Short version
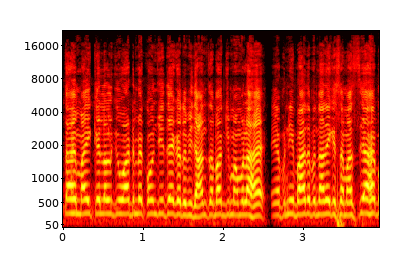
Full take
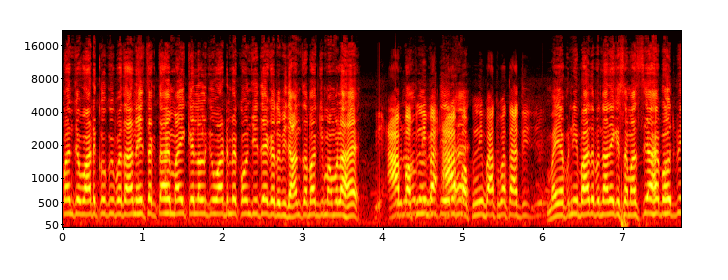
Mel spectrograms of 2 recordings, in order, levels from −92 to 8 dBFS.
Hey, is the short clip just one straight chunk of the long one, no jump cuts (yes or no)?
no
